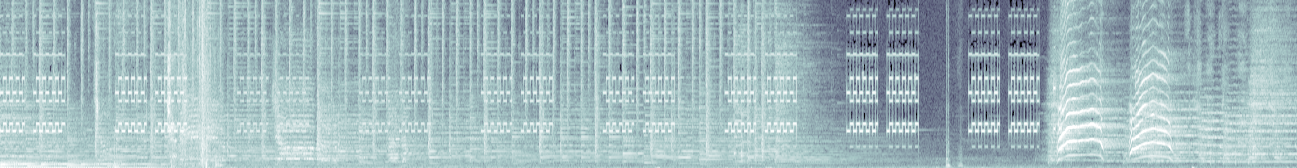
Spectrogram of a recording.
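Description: A telephone ringing with a double electronic trill, pairs of rings repeating about every two seconds, over background music. The music fades out about two-thirds of the way through, leaving the rings alone, and two loud swooping tones that rise and fall come in near the end.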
